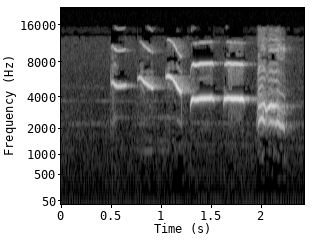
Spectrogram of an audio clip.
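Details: Orange-headed thrush morning song meant to coax a silent bird into singing again: a run of six clear, high whistled notes, shifting and sliding in pitch, ending in a harsher buzzy burst.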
